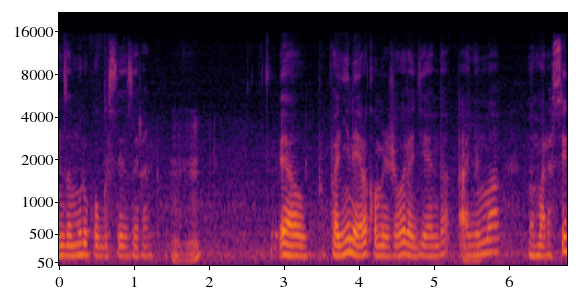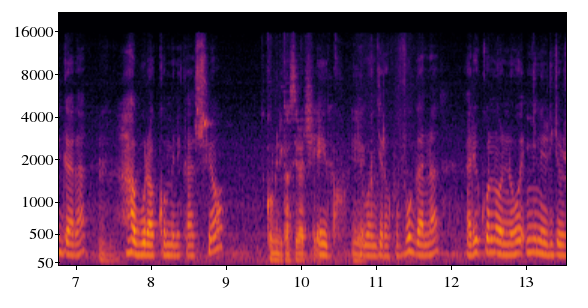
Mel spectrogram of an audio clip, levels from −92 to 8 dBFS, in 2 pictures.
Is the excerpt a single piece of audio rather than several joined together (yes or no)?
yes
